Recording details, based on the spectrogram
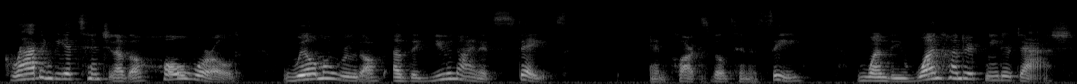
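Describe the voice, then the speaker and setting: A woman's voice: lowish voice, big pitch swings, slow pace, creaky, darkish tone. A woman reading a picture book aloud expressively and dramatically, adding chatty asides straight to her listeners. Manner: dramatic, engaging, addressing listeners directly. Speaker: read-aloud storyteller.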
